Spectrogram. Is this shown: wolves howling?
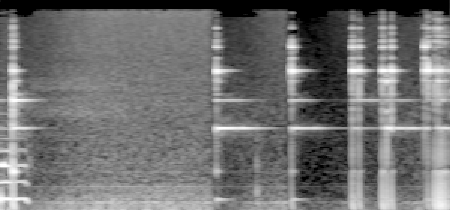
no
